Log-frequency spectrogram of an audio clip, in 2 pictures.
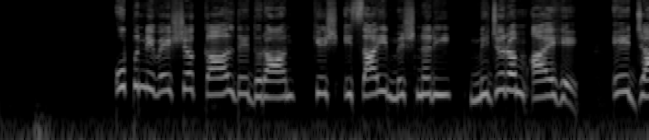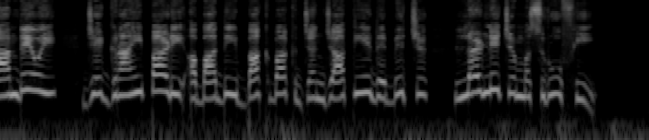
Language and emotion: Dogri, neutral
